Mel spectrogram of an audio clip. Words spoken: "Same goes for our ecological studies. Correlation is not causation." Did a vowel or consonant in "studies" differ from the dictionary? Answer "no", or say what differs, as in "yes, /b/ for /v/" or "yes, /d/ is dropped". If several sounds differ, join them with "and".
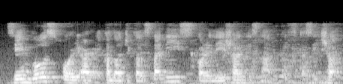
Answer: yes, /s/ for /z/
